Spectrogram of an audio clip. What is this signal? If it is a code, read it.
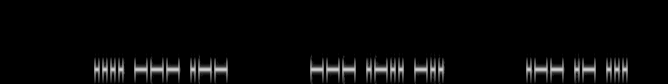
Morse code, heard as a keyed tone, about 30 wpm, 700 Hz. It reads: HOW OLD WAS
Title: 3x Word-Spacing - Sentences from Top 200 Words - 30wpm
